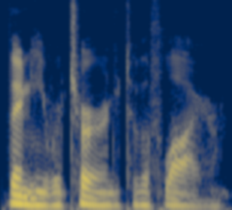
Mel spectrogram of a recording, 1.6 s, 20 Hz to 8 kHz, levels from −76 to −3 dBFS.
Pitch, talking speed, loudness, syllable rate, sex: 90 Hz, 230 wpm, -21 LUFS, 5.8 syllables/s, male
